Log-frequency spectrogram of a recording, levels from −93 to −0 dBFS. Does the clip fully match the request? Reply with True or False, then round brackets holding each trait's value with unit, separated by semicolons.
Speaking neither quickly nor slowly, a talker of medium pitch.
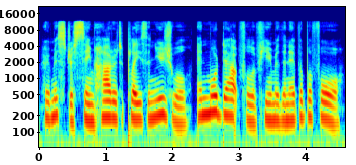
False (210 wpm; 180 Hz)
